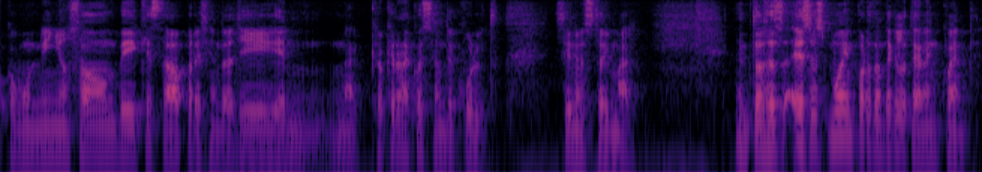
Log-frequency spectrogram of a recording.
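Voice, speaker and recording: A man with a deep voice, hosting a live talk and giving game-master advice in a reflective way, with many fillers and restarts. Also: vocal fry, darkish tone. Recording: lower-quality live stream.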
